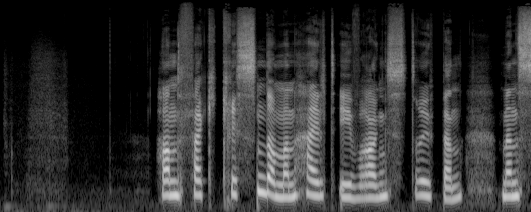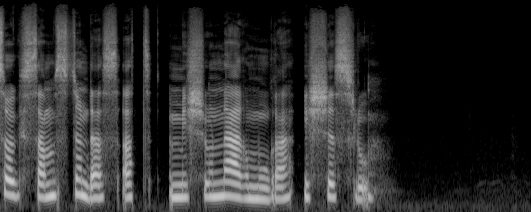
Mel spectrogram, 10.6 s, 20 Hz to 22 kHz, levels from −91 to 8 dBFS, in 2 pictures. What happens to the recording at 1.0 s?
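Nothing goes wrong at 1.0 s; the speech runs on intact through that moment, with no dropout, click or distortion.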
